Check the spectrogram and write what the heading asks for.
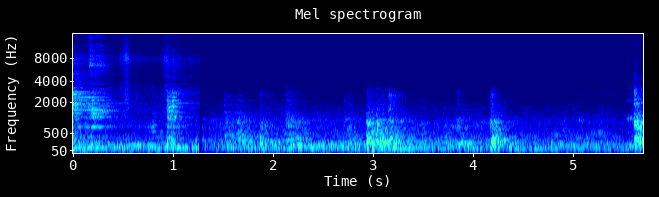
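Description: Scattered metal knocks and thuds from a steel machine being manhandled onto a pickup truck's bed, about five sharp bangs, over a steady low hum.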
